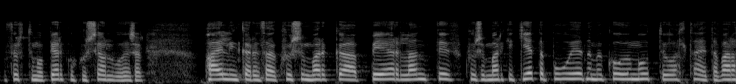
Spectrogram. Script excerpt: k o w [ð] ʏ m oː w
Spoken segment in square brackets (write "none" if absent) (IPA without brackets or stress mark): ð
